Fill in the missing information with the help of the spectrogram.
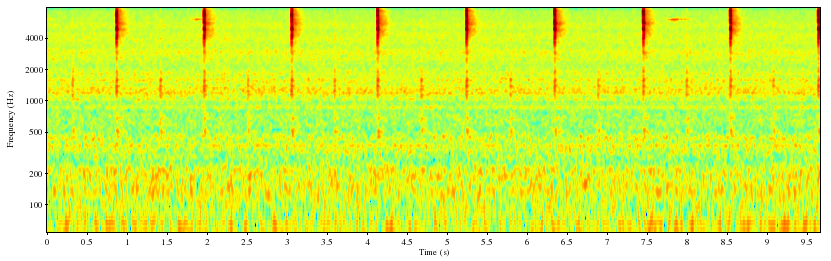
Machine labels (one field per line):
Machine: valve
